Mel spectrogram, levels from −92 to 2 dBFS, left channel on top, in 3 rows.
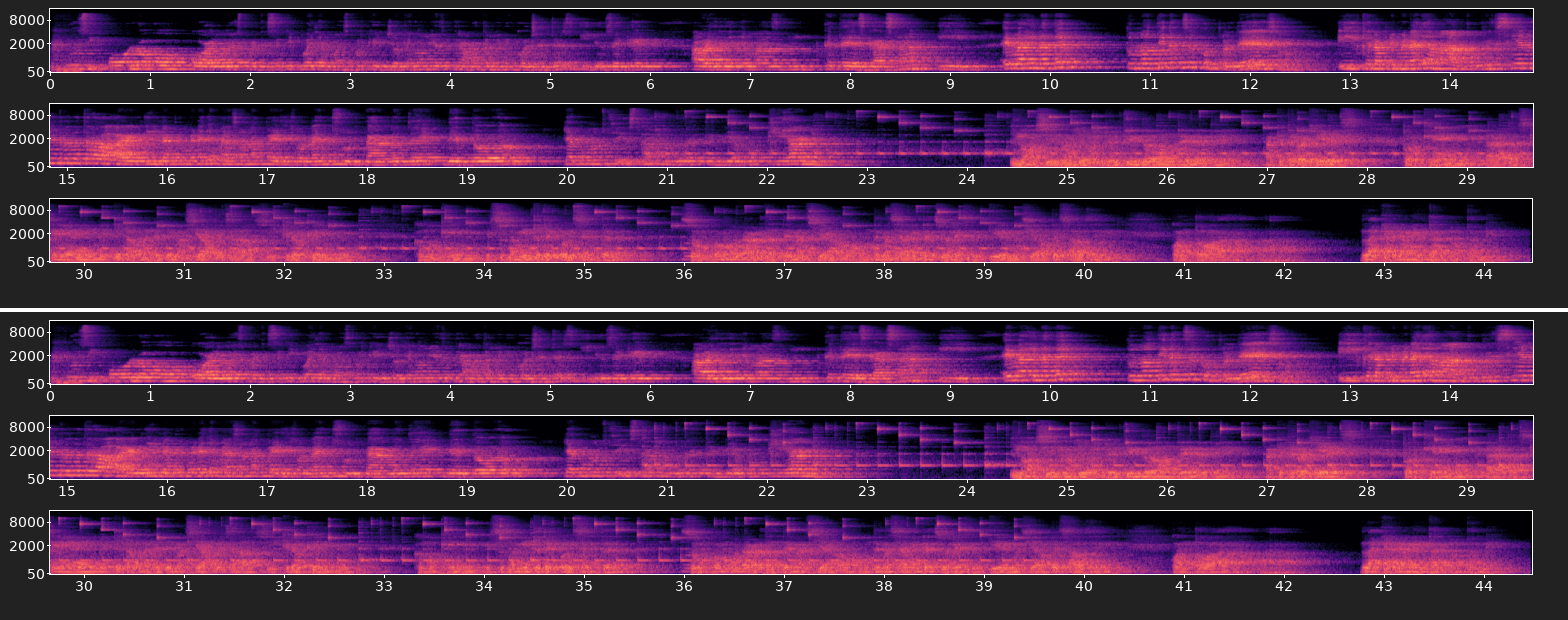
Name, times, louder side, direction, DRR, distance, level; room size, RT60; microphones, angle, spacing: voice 1, 0.1-6.0 6.4-9.2 9.5-10.3 10.8-12.5 12.9-19.5 20.0-22.7 36.0-36.5, left 1 dB, 30° left, -4 dB, 1.2 m, -27 dB
sound 1, 20.8-39.5, right 2 dB, 25° right, 0.5 m, -37 dB
voice 2, 24.4-32.7 33.3-35.4 36.0-42.1 42.8-44.1, equal, ahead, -8 dB, 0.8 m, -28 dB
8.1 x 4.1 x 3.3 m, 1.4 s
head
